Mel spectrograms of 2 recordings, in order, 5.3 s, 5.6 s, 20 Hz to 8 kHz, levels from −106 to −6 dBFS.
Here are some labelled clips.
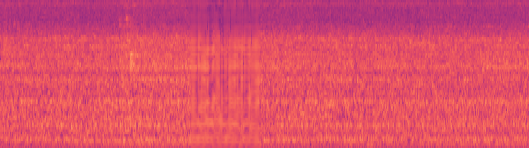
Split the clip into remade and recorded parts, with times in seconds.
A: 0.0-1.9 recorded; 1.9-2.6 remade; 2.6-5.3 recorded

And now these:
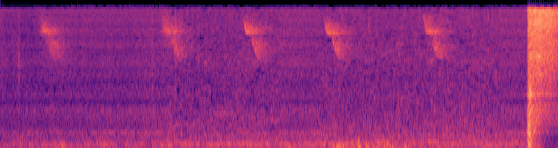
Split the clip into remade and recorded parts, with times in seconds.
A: 0.0-1.7 remade; 1.7-2.8 recorded; 2.8-3.2 remade; 3.2-5.0 recorded; 5.0-5.6 remade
